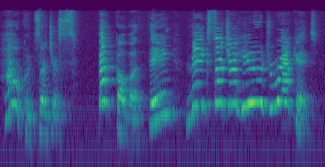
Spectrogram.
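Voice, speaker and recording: A woman's voice: medium pitch, sing-song, measured pace, bright, forceful tone. A woman growling as a grumpy big bear. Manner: growling, grumbling. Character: grumpy big male bear woken from hibernation. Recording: roomy, distant mic.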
